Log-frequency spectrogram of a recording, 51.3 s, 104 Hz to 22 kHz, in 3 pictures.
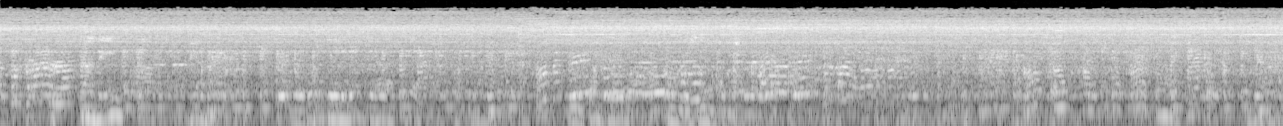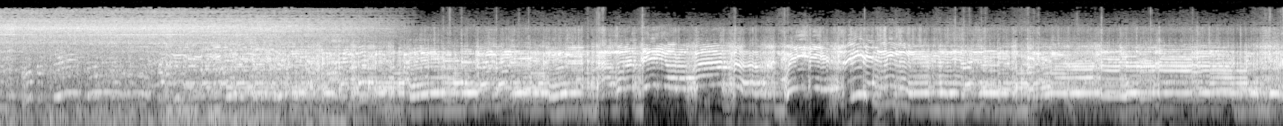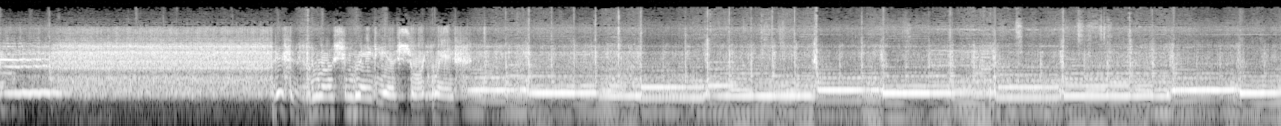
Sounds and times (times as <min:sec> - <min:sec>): Radio: 0:00.0 - 0:12.2, 0:12.9 - 0:41.3
Music: 0:00.0 - 0:51.2.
